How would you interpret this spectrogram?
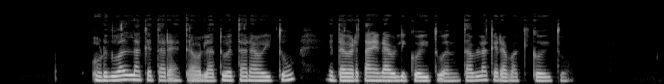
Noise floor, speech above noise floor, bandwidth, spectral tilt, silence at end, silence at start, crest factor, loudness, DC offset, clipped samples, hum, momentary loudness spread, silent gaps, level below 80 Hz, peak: -72 dBFS; 53 dB; 11 kHz; -7 dB/octave; 0.95 s; 0.95 s; 18 dB; -20 LUFS; under 0.1%; under 0.1%; none; 7 LU; none; -64 dBFS; -2 dBFS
